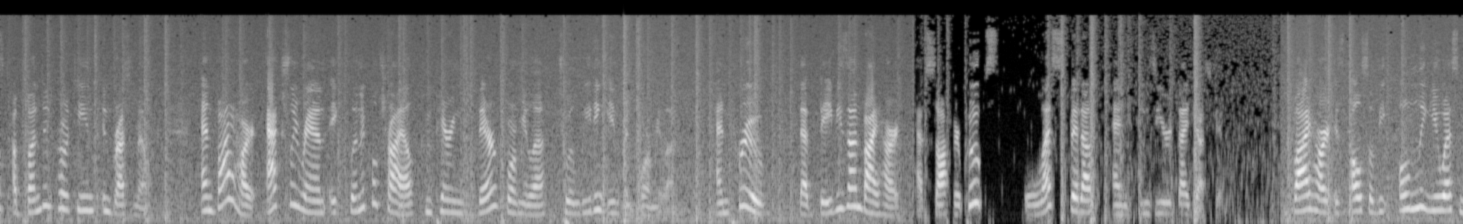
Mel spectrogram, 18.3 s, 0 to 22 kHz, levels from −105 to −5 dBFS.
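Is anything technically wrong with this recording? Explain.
Yes. From 11.42 s to 16.0 s the speech shows overdone noise removal. A noise reducer applied too aggressively is pulling individual frequency bands down hard whenever their level sits close to its noise estimate, and the quieter components of the voice fall into that range and get cut along with the room noise, which elsewhere sits about 13 dB below the speech. The result is near-silent gaps dotted with twinkling artefacts.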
